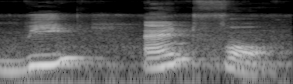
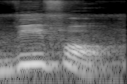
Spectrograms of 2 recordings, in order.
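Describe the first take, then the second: First: "be and for" as two separate parts; split into syllables. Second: Said in the usual way. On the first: Shown as a demonstration. Teacher showing children two syllables, "be and for" said in parts. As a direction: break "be and for" apart, each syllable alone. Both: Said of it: "This word also has two syllables".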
